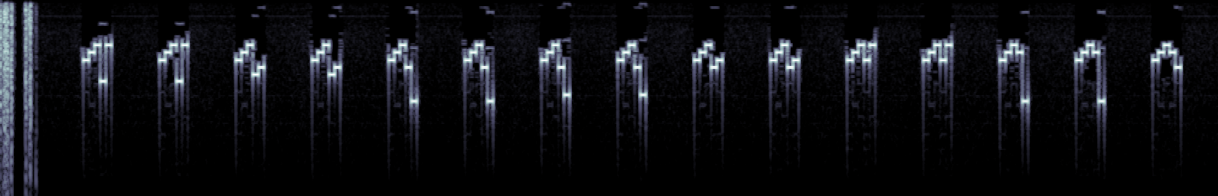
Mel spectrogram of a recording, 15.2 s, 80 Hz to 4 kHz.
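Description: Five-tone selective call (ZVEI), heard as quick runs of five tones, tones of about 70 ms. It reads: 89050 89050 89067 89067 89072 89072 89073 89073 89078 89078 89080 89080 89092 89092 89097
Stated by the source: ZVEI five-tone call received by SDR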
